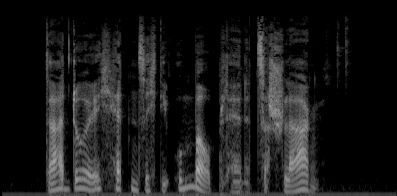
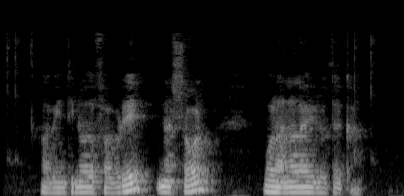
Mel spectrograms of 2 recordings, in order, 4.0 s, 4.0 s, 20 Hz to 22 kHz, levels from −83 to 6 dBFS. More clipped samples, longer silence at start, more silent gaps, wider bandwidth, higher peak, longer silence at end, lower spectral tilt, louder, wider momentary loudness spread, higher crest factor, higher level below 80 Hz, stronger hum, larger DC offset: neither; about the same, 0.45 s vs 0.4 s; neither; first, 16 kHz vs 11 kHz; about the same, -12 dBFS vs -10 dBFS; about the same, 0.5 s vs 0.4 s; second, -2 dB/octave vs -8.5 dB/octave; second, -32 LUFS vs -27 LUFS; about the same, 11 LU vs 12 LU; about the same, 22 dB vs 18 dB; second, -62 dBFS vs -52 dBFS; neither; neither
